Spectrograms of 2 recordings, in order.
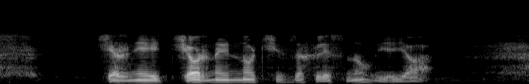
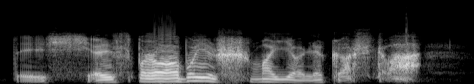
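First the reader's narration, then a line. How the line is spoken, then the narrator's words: Hissed. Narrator (Russian): прошипел Джек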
